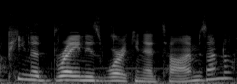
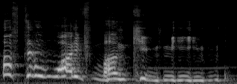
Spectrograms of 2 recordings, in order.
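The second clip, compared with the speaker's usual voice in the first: high, loud laughing squeal, drawn out; through laughter; 12 semitones higher, 8 dB louder, much slower than usual. Real, not acted. Friend reminded of a silly meme, laughing helplessly. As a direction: squeal it slowly while cracking up.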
